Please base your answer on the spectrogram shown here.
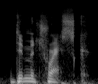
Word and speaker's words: Dimitrescu: Online it says it's pronounced Dimitrescu.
